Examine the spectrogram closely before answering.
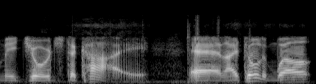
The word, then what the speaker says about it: Takei: into English has expensive but my name is pronounced Takei and no producer likes to call an actor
